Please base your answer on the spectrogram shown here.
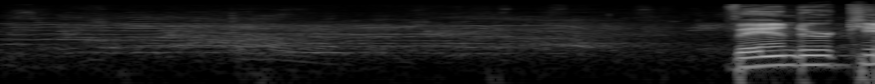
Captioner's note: people cheer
